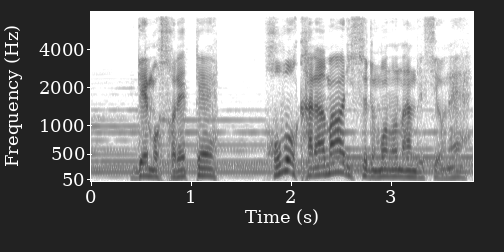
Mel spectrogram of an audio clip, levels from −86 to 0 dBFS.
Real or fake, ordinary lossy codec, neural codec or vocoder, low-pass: fake; none; codec, 44.1 kHz, 7.8 kbps, Pupu-Codec; 7.2 kHz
